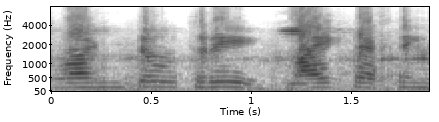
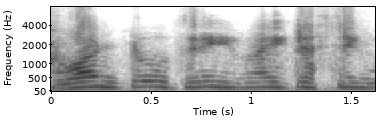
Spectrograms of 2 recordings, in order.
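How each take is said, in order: First: Recorded inside the car with the window open. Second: Recorded inside the car with the window closed.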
